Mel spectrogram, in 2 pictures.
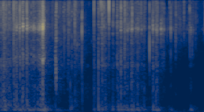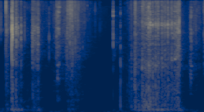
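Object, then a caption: Translucent glycerin soap bar. A palm-sized, solid, translucent pale glycerin soap bar is held in the hand and scraped with a utility-knife blade, peeling off thin white shavings. The strokes come as rough, tearing scrapes with a low rumble under a bright, hissy edge. They are separated by short quiet gaps.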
